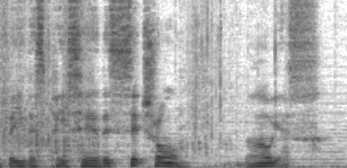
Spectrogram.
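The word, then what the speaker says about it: Citroën: It's actually pronounced Citroen, so gotta start saying that now really.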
